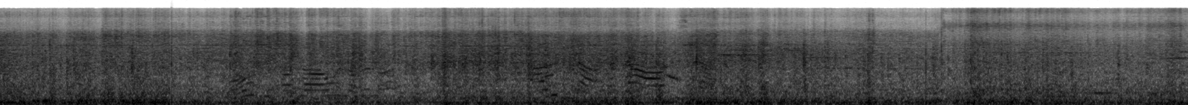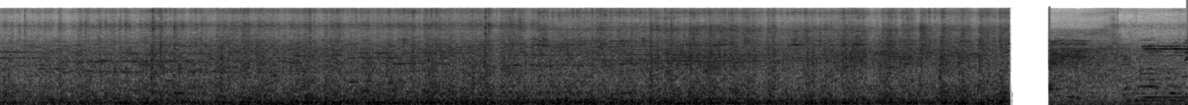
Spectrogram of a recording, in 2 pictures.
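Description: Park toy train running along its narrow-gauge track, a steady low rumble with voices over it.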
